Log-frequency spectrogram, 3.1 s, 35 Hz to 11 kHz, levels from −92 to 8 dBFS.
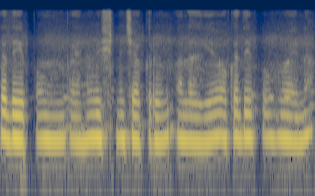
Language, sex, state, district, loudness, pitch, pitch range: Telugu, female, Andhra Pradesh, Chittoor, -17 LUFS, 190 Hz, 185-195 Hz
